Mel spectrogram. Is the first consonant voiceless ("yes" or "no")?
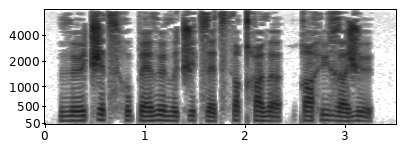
no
